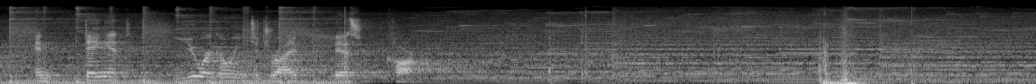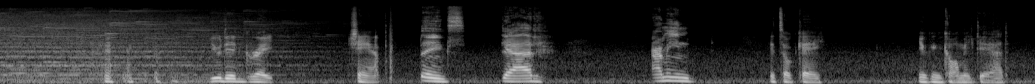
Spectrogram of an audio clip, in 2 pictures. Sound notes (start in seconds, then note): 8.1 car doors slam; 11.4 soft chuckle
